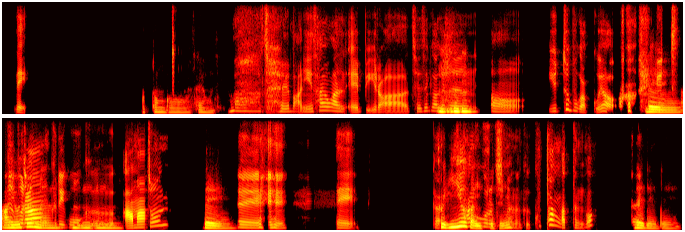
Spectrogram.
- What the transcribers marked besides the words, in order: tapping; other background noise; laugh; laughing while speaking: "네"
- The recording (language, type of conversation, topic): Korean, unstructured, 스마트폰이 당신의 하루를 어떻게 바꾸었나요?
